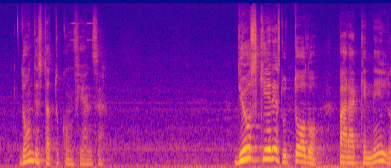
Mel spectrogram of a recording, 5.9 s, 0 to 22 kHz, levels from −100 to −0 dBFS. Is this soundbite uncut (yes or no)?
no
